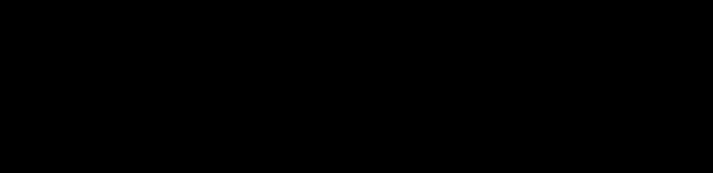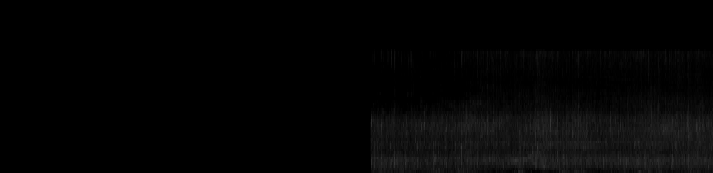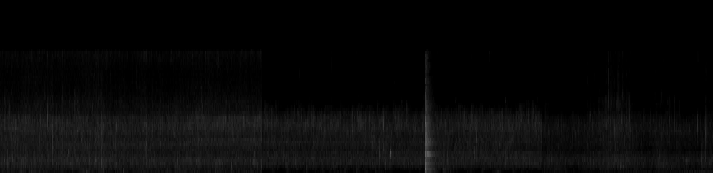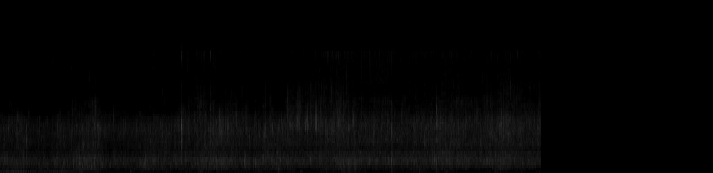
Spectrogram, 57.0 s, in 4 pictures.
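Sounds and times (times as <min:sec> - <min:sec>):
potato sticks sizzling in oil: 0:21.7 - 0:53.6.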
